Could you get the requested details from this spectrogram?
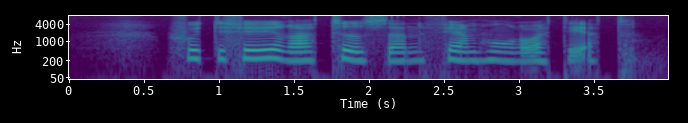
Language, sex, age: Swedish, female, 30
